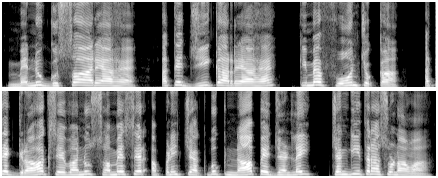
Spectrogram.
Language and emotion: Punjabi, angry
